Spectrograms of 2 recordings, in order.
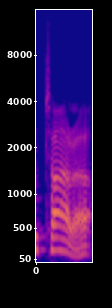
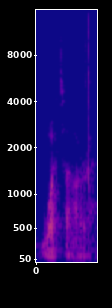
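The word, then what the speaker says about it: Ouattara: right at the end Dango otara I pronounced that wrong haven't I watara watara Dango watara thought he'd won it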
